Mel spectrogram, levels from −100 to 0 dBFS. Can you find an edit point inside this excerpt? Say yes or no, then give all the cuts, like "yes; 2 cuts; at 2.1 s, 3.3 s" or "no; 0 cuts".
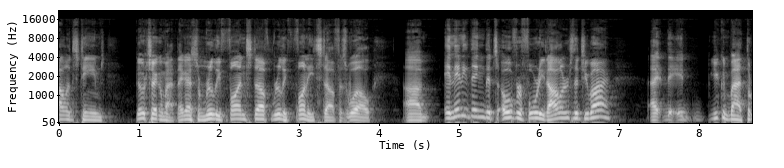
no; 0 cuts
